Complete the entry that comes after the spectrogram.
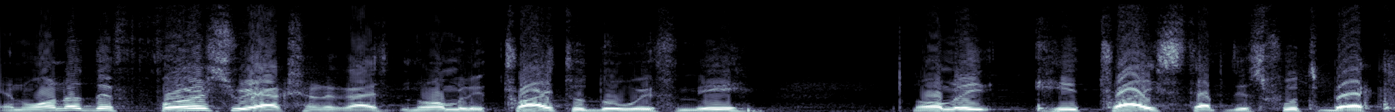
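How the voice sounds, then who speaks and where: A man with a Brazilian Portuguese accent speaks at a medium pitch with lively intonation. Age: 40s. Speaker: jiu jitsu coach. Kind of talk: technique tutorial; casual interview chat.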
